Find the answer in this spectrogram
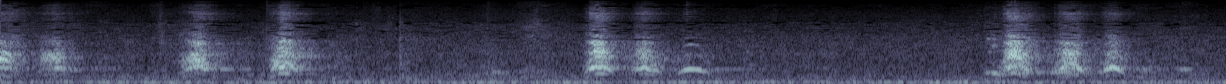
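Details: A pet bird barking like a dog: short, harsh barks in pairs and triplets, spaced by quiet gaps of a second or more.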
